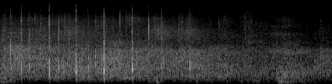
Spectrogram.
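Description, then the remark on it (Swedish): An audience applauds for a speaker about to teach, a dense patter of many hands clapping at steady strength, fading slightly toward the end with no talking. “Ska vi ge honom en applåd också?”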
